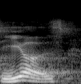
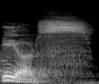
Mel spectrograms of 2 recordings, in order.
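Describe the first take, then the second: First: The final sound is a buzzing Z. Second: The final sound is a hissing S. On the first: The speaker calls it right. "It is pronounced years" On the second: The speaker calls it wrong. "not years"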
